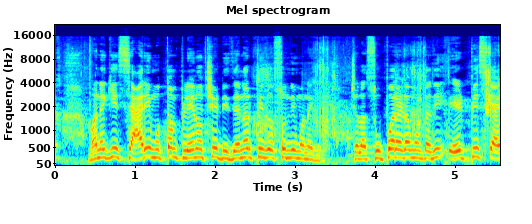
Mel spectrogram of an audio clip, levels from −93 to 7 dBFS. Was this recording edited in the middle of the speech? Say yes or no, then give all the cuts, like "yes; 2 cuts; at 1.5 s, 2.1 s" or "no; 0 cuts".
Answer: no; 0 cuts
